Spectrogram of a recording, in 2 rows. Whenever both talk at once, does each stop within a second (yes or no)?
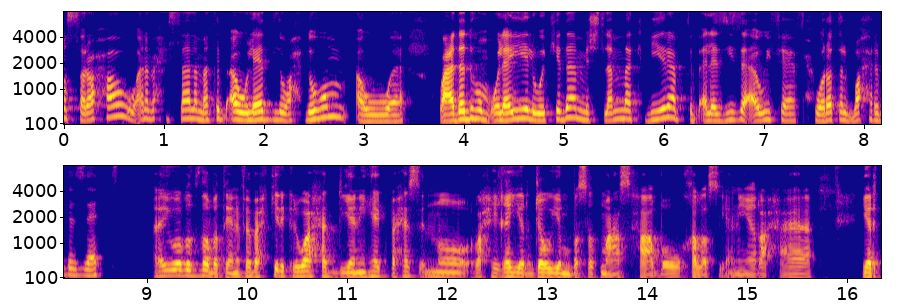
yes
